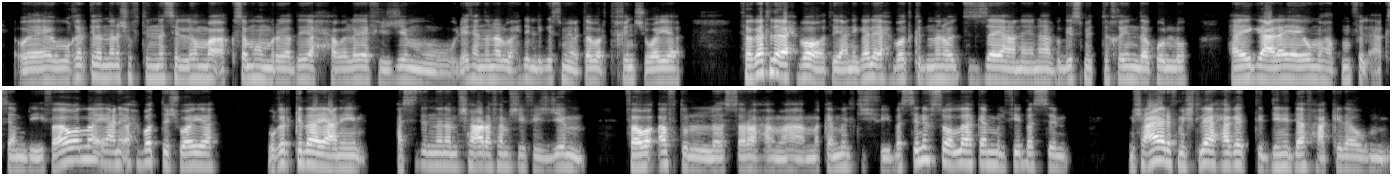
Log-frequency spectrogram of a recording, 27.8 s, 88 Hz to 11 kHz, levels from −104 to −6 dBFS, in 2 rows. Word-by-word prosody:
و 120 +2 -1
وغير 125 +4 -5
كده 155 - -4
إن 145 0 -4
أنا 145 - -2
شُفت 145 -1 -14
الناس 140 +1 -7
اللي 130 -1 -5
هُم 140 0 -1
أجسامهم 140 -2 0
رياضية 125 +2 -3
حواليّا 125 +2 -4
في 120 -3 -11
الgym 130 +1 -6 0.2
ولقيت 105 +6 -9
إن 130 -2 -4
أنا 130 0 +1
الوحيد 125 0 -5
اللي 125 -3 -7
جسمي 130 0 -8
يُعتبَر 125 +2 -2
تخين 130 -1 -9
شويّة، 125 0 -3 0.5
فجات 185 +8 +4
لي 190 -6 +10
إحباط، 145 -6 +5
يعني 120 0 -2
جالي 145 +1 +2
إحباط 140 0 -2
كده 130 - -11
إن 130 +1 -5
أنا 135 -1 0
قُلت 135 -1 -6
إزاي 130 +2 +1
يعني 120 -2 +1
أنا 120 0 -3
بجسمي 130 +3 -8
التخين 135 +1 -7
ده 125 -1 +1
كلّه 125 0 -5 0.4
هييجي 135 +2 +3
على 130 +1 +7
يوم 135 0 -1
وهاكون 125 +1 -8
في 130 - -12
الأجسام 120 -1 -8
دي، 115 0 -8
فوالله 205 - +4
يعني 160 -1 -1
أُحبطت 175 0 -2
شويّة 145 -1 0 0.5
وغير 170 +1 -2
كده 165 -2 +4
يعني 130 -2 +4 0.3
حسّيت 160 +5 -9
إن 150 -1 -7
أنا 145 0 -2
مش 145 +1 -9
هاعرف 140 0 +6
أمشي 135 -1 -8
في 120 -1 -12
الgym 125 0 -7 0.4
فوقفته 150 +2 +4
ال 115 -3 -6
الصراحة 115 0 -2
ما 110 0 -1
ما 110 +2 -7
كملتش 130 +3 -10
فيه، 115 0 -11
بس 130 +8 -8
نفْسي 200 -2 -2
والله 160 +1 +3
أكمل 160 -3 -4
فيه 150 - -7
بس 145 -1 -8 0.8
مش - - -10
عارف 190 -4 +8
مش 145 +2 -8
لاقي 165 -2 +5
حاجة 155 0 0
تدّيني 135 +3 -6
دفعة 140 +2 0
كده 125 -1 -5
و 115 -1 -8
م 115 -1 -10
135 Hz, 185 wpm, -23 LUFS, 125-145 Hz, 0.8 s, لي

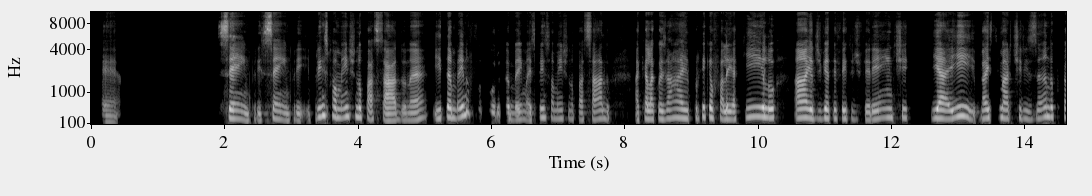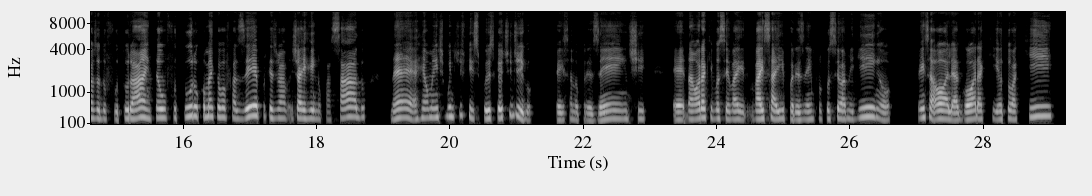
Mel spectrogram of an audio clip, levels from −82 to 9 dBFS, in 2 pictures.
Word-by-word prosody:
É. 130 -3 -10 1.5
Sempre, 180 -6 +3
sempre 160 -1 +1
e - - -19
principalmente 240 0 0
no 230 - +4
passado, 160 -4 +1
né, 170 +7 -1
e 205 - -4
também 225 +1 +4
no 300 - +2
futuro, 200 - -13
também, 165 +2 -3
mas 185 - -8
principalmente 205 -3 -7
no 185 - -15
passado, 175 +2 -6 0.3
aquela 190 +3 0
coisa: 195 +1 -3
"Ai, 210 -1 0
por 210 0 -12
que 240 - +1
que 235 - 0
eu 225 - +7
falei 185 -3 0
aquilo? 225 +4 +4 0.3
Ai, 215 +1 +6
eu 205 - +7
devia 195 +1 +3
ter 205 - -5
feito 195 -1 -3
diferente". 205 +5 -5 0.3
E 215 +1 +8
aí, 205 +3 +4
vai 205 +1 +3
se 225 - -19
martirizando 205 +2 -2
por 245 - -36
causa 210 -3 -4
do 190 -1 -10
futuro. 195 +2 -2
"Ai, 225 +2 +5
então, 215 +2 +1
o - - -5
futuro 235 +4 -1
como 240 -1 -1
é 240 - 0
que 240 - -2
eu 230 - +2
vou 230 - 0
fazer? 220 +4 +5
Porque 230 -3 -3
já 210 0 -7
já 210 -2 +1
errei 200 0 -1
no 185 - -13
passado". 220 +7 -1 0.4
Né? 205 +1 +1
É - - -4
realmente 220 +4 -5
muito 240 0 -3
difícil, 245 -7 -9
por 195 - +2
isso 205 0 -1
que - - +1
eu - - +3
te 270 +5 -10
digo: 175 -11 -1 0.3
"Pensa 170 +2 -6
no 170 - -8
presente". 185 +4 -5 0.4
Eh, - - +3
na - - -2
hora 205 +3 +4
que 215 -1 -13
você 195 -1 -4
vai 185 -2 -2
vai 190 0 +5
sair, 195 0 -1
por 180 -2 -6
exemplo, 180 +2 -6
com 190 - -8
o - - -6
seu 190 +2 -1
amiguinho, 195 -1 -1 0.4
pensa: 220 -1 0
"Olha, 185 -3 +4
agora 180 +3 +3
que 190 0 -17
eu 185 - -3
tô 195 - -4
aqui, 255 +7 -3
200 Hz, 190 wpm, -24 LUFS, 185-225 Hz, 1.5 s, E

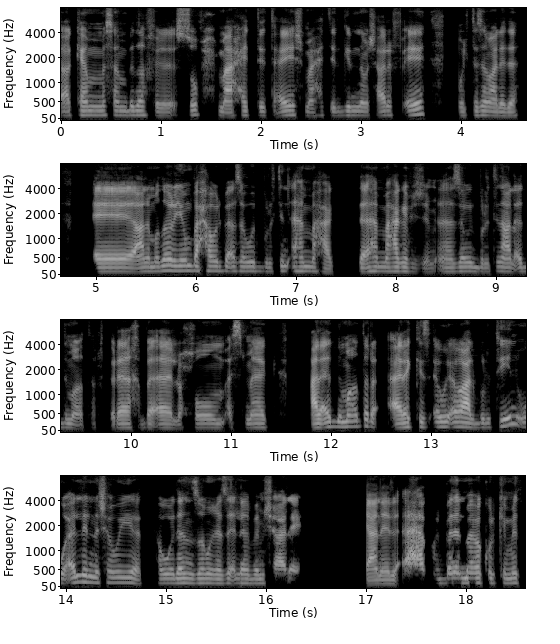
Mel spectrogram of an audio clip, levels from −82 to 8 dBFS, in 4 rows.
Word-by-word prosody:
كام 125 0 0
مثلًا 125 -1 -1
بيضه 130 +1 -4
في 125 - -8
الصبح، 140 +1 +1
مع 100 - +5
حِتّة 115 +1 -4
عيش، 130 +2 +2
مع 105 - -3
حِتّة 110 - -8
جبنة 120 +1 -7
مش 115 - -3
عارف 125 +1 -4
إيه، 145 +4 +3 0.4
مُلتزم 120 +2 -5
علي 110 -1 0
ده، 110 0 -2 0.4
آآ 115 -1 +8
على 120 +3 +4
مدار 135 +5 0
اليوم 145 0 +1
باحاول 135 -1 0
بقى - - -3
أزوّد 130 0 -5
بروتين 120 +3 -12
أهم 130 -1 -2
حاجة، 100 -4 -3 0.2
ده 115 +3 +2
أهم 125 -2 -2
حاجة 125 0 +3
في 110 - -14
الGym 105 0 -11
أنا 115 - -4
أزود 125 +1 -5
بروتين 110 +3 -9
على 115 0 +1
قد 115 0 -6
ما 115 - -2
أقدر، - - -8
فراخ 110 0 +2
بقى 110 0 +4
لحوم، 110 +2 -6
أسماك، 115 0 +1 0.4
على - - +8
قد 145 +1 -1
ما 150 +2 -1
أقدر 165 +3 -4 0.2
أركز 125 +3 +4
أوي 140 +1 -2
أوي 140 0 +4
على 130 - +8
البروتين، 120 - -4
وأقلِّل 170 -2 -1
نشويّات، 145 0 -3
هو 130 +1 -4
ده 135 - +2
النظام 130 -1 -2
الغذائي 125 -2 -1
اللي 125 0 -1
أنا 125 - -4
بامشي 120 -3 -2
عليه، 105 0 +3 0.7
يعني 105 +2 +6
هاكل 125 +3 +2
بدل 140 +2 +2
ما 140 - +1
باكل 140 0 -1
كمية 135 +1 -4
125 Hz, 220 wpm, -27 LUFS, 115-135 Hz, 0.7 s, آآ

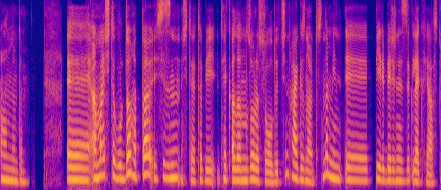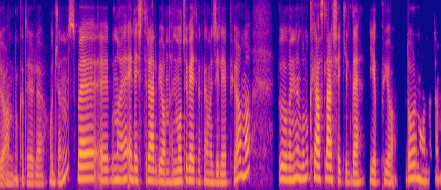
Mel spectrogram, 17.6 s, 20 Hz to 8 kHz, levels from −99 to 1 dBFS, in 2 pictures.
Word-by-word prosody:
Anladım, 170 -5 -2 0.8
eee, 190 -2 +5
ama, 245 +4 +7
işte, 250 -3 +1
burada 205 +8 +5
hatta 250 +5 +3
sizin, 210 +1 +2
işte, 170 -2 -5
tabii 170 -1 -5
tek 195 -3 -2
alanınız 180 0 +3
orası 170 -4 +1
olduğu 150 0 -2
için 215 - -7
herkesin 200 -7 +1
ortasında 195 - -2
min 205 -4 +1
eee, 175 -2 -2
birbirinizle 170 -3 0
kıyaslıyor 140 -2 -5
anladığım 65 0 -7
kadarıyla 130 - -7
hocanız 145 - -4
ve, 200 +1 +4
eee, 175 0 -2
bunu, 185 +1 -2
hani, 180 +2 0
eleştirel 180 -3 0
bir - - -3
yön, 155 -1 -1
hani, 155 +1 -6
motive 180 +2 +1
etmek 165 -2 -2
amacıyla 145 -1 -4
yapıyor 145 +9 -3
ama 260 +7 +1 0.6
bu, 200 - -1
hani, 200 +3 0
bunu 210 +3 -4
kıyaslar 200 -3 +5
şekilde 155 -3 -3
yapıyor. 150 -2 -5 0.2
Doğru 210 +2 -1
mu 195 -3 -1
anladım? 175 +7 -13
180 Hz, 155 wpm, -22 LUFS, 160-200 Hz, 0.8 s, ama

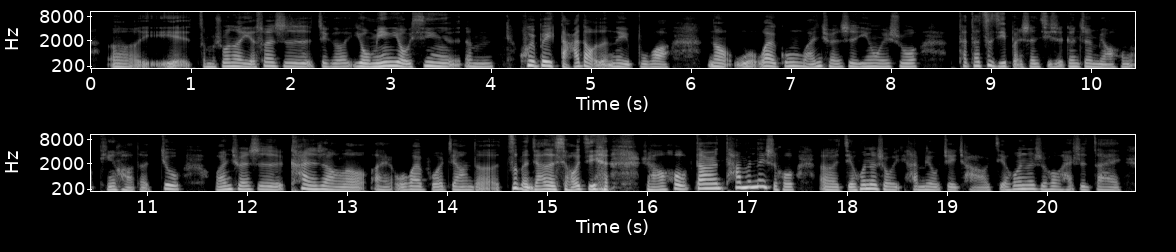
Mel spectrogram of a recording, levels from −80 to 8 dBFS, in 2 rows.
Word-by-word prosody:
呃， 180 -1 -4
也 - - -4
怎 180 - -7
么 175 - -1
说 205 +4 0
呢？ 200 -2 +2
也 165 - 0
算 215 +5 0
是 195 -2 -1
这 190 - -4
个 185 +1 -3
有 195 -2 +3
名 215 +5 +7
有 185 -6 +5
姓， 205 -2 +2 0.2
嗯， 180 -1 -3 0.2
会 260 - +4
被 235 0 +6
打 205 -1 -3
倒 220 -5 +1
的 - - -1
那 175 -4 0
波 165 +1 -5
啊。 160 -1 -1 0.4
那 190 -2 +1
我 - - -2
外 215 -2 +2
公 215 +2 -1
完 190 +4 -1
全 180 -5 -4
是 185 0 -2
因 185 +1 -1
为 180 - -2
说， 185 0 -3 0.4
他 - - -5
他 225 +2 0
自 255 - 0
己 195 +1 +1
本 165 -4 -5
身 180 +3 -3
其 170 - -8
实 175 - -5
根 185 -1 -1
正 180 0 -2
苗 155 -2 -1
红 170 - -7
挺 180 +1 -3
好 160 -4 -5
的， 150 - -8
就 215 -3 +2 0.3
完 185 +4 +2
全 200 -2 0
是 190 -2 -1
看 235 -5 +2
上 185 -4 +1
了 160 -1 -1
哎， 170 0 -6
我 165 - -4
外 190 -1 +1
婆 170 0 -4
这 185 +1 -5
样 175 0 -2
的 170 - -6
资 275 0 +3
本 - - +5
家 190 +2 +1
的 205 - +7
小 190 -1 +2
姐。 200 0 +4 0.5
然 175 +1 -1
后 210 +1 +2
当 250 +1 +7
然 265 +1 +6
他 305 +4 +1
们 310 +2 +9
那 345 +1 +7
时 310 - +1
候， 170 -1 -2 0.2
呃， 170 -2 -2
结 165 +2 -1
婚 230 +4 +3
的 235 - +5
时 210 -4 -1
候 175 - -2
也 - - -8
还 180 - -7
没 175 - -2
有 165 - -2
这 165 -1 -5
茬 155 - -12
儿 155 - -7
啊， - - -7
结 165 - -6
婚 210 +3 +1
的 225 - +2
时 195 -4 -4
候 185 0 -3
还 170 - -7
是 180 - -6
在， 165 -1 -7
185 Hz, 285 characters per minute, -23 LUFS, 175-205 Hz, 0.5 s, 们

